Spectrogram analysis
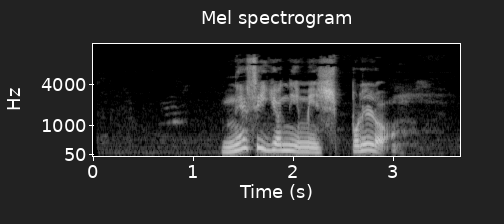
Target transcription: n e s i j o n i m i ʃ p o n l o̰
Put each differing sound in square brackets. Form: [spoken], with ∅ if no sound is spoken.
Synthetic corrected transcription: n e s i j o n i m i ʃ p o [∅] l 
